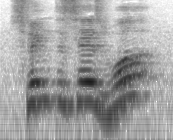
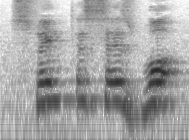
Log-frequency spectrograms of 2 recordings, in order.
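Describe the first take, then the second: First: Mock demand. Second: Sphincter says what, drawn out slow with WHAT rising high; a slow teasing "sphincter says what"; slow teasing repeat. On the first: Playful call-and-response joke. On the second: Pretend. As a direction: lean on what and let it climb. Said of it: "repeats the joke slower".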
